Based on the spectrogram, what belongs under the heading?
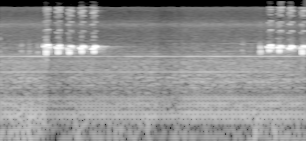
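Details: Lure call of a sooty-headed bulbul for prompting young birds to respond: a run of five clipped, ringing chirps, a pause, then another rapid series of four, with faint low hum beneath.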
